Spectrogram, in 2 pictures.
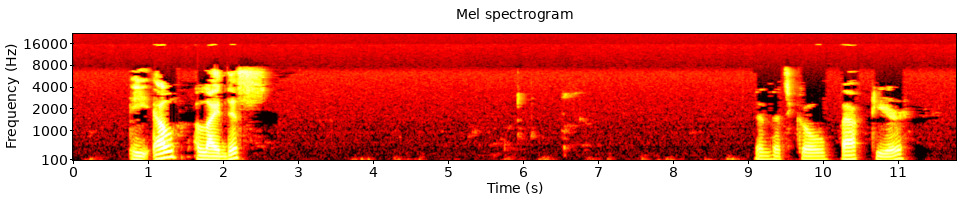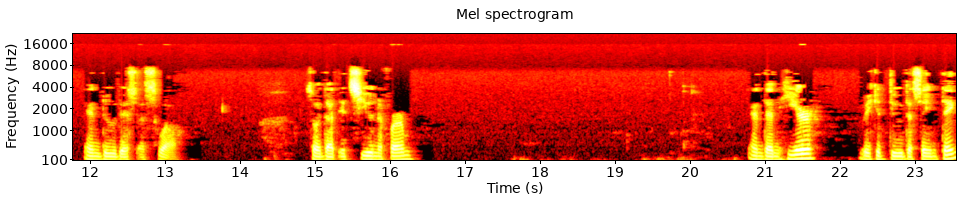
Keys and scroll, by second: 0.6-1.1 typing, 5.9 ctrl+z, 6.4 Escape, 6.6 Escape, 10.7 Escape, 12.6 Escape, 13.6 Escape.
